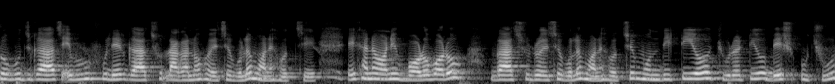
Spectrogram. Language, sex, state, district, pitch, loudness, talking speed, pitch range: Bengali, female, West Bengal, Paschim Medinipur, 230 Hz, -17 LUFS, 165 wpm, 210-255 Hz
